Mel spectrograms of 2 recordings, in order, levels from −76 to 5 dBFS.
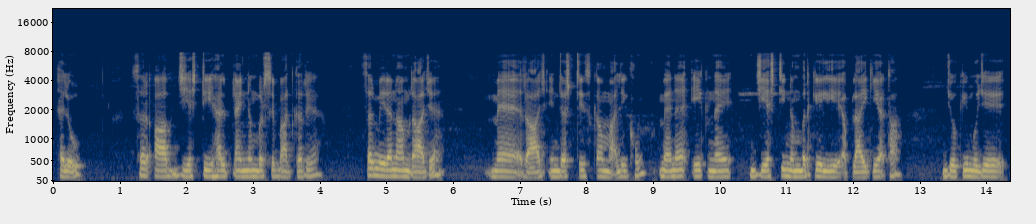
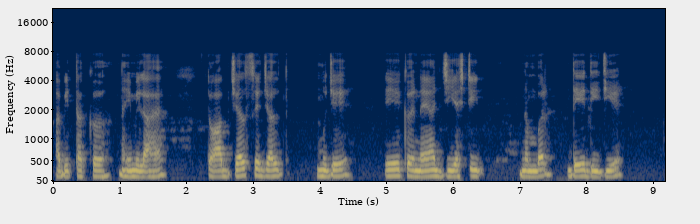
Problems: none marked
